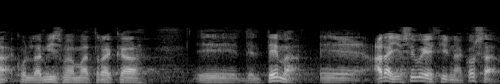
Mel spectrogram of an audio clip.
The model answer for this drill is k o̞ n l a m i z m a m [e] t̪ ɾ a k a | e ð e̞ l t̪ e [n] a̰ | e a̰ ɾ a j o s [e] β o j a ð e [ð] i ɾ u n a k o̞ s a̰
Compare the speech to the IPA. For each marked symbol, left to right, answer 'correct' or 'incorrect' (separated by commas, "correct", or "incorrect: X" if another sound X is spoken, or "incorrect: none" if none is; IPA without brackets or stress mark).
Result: incorrect: a, incorrect: m, incorrect: i, incorrect: θ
